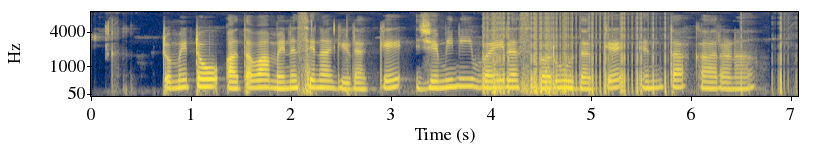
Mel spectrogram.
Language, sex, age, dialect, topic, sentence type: Kannada, female, 18-24, Coastal/Dakshin, agriculture, question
